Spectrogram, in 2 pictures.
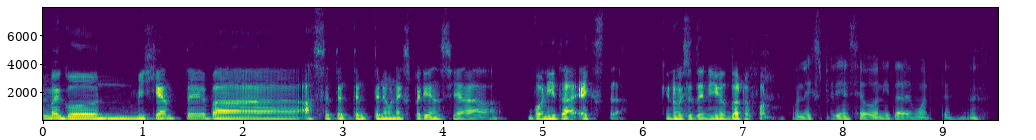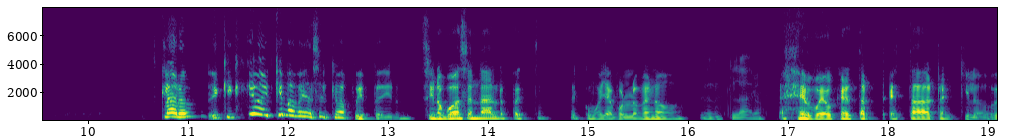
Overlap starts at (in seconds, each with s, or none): none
